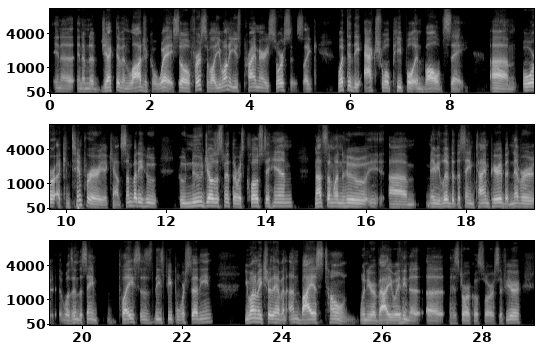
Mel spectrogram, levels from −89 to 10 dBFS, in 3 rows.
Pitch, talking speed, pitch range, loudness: 125 Hz, 175 wpm, 115-140 Hz, -24 LUFS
